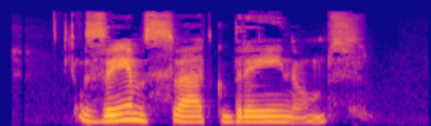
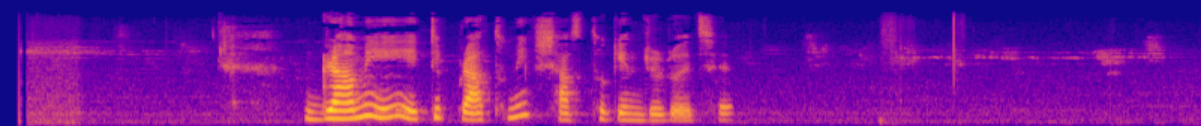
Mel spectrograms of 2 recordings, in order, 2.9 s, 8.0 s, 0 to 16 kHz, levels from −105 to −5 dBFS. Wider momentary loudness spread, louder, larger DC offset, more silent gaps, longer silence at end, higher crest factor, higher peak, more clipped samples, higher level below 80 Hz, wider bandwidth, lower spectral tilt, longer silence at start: second, 15 LU vs 27 LU; about the same, -25 LUFS vs -26 LUFS; neither; neither; second, 0.5 s vs 3.15 s; second, 20 dB vs 28 dB; second, -8 dBFS vs -2 dBFS; neither; first, -72 dBFS vs -82 dBFS; first, 11.5 kHz vs 10 kHz; about the same, -4 dB/octave vs -4.5 dB/octave; second, 0.45 s vs 1.5 s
